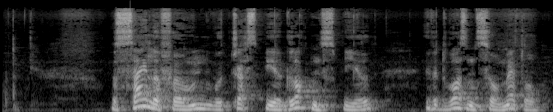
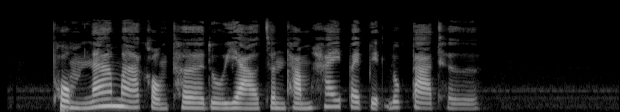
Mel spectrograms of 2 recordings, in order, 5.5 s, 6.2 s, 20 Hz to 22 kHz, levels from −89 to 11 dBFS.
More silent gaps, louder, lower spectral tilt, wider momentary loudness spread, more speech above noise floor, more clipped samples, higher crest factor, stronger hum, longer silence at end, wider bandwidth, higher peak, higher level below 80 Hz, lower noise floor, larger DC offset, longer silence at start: neither; first, -19 LUFS vs -27 LUFS; about the same, -4.5 dB/octave vs -5.5 dB/octave; about the same, 14 LU vs 14 LU; second, 32 dB vs 42 dB; neither; about the same, 22 dB vs 20 dB; neither; second, 0.1 s vs 1.45 s; first, 16.5 kHz vs 10.5 kHz; first, 0 dBFS vs -8 dBFS; first, -54 dBFS vs -64 dBFS; second, -52 dBFS vs -69 dBFS; neither; first, 1.1 s vs 0.55 s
